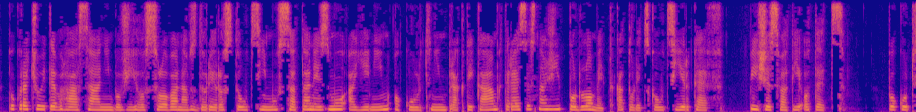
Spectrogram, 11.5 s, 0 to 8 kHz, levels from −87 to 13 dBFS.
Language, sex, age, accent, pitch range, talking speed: Czech, female, 30-49, native, 185-215 Hz, 115 wpm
